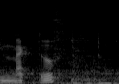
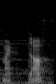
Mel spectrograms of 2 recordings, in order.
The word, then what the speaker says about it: McDuff: It's actually the first time I realized that he's actually McDouff as he said instead of McDuff.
